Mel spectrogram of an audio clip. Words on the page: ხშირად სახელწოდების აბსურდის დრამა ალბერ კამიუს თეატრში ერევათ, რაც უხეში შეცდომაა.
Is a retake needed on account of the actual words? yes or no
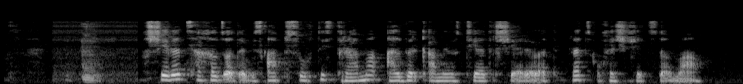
no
